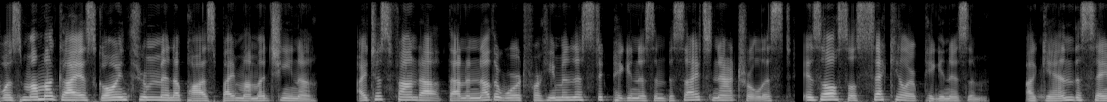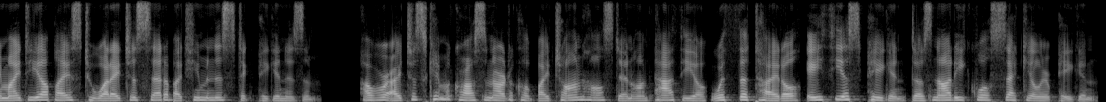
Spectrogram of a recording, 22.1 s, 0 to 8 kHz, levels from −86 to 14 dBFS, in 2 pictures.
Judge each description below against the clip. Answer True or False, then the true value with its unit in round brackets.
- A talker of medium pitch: True (180 Hz)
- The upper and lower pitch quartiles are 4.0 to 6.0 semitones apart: False (3.4 semitones)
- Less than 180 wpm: True (165 wpm)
